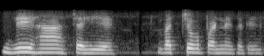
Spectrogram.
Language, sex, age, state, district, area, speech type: Hindi, female, 18-30, Uttar Pradesh, Chandauli, rural, conversation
